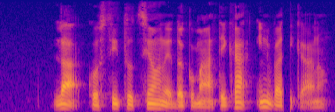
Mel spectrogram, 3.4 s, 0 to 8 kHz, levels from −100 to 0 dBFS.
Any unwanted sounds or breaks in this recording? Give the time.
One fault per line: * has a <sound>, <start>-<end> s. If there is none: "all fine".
* has a dropout, 2.8-2.9 s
